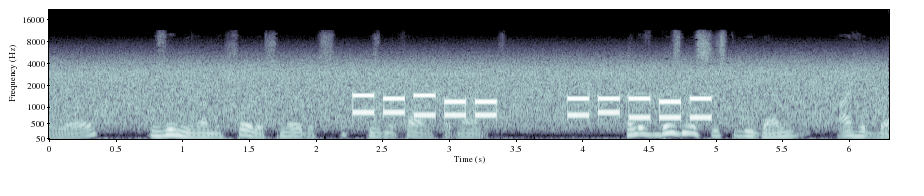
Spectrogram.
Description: DTMF, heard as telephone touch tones, dialled by machine, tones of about 160 ms, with phone line noise and speech in English. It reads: 98644 58212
